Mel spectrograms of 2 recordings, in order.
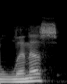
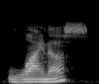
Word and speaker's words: Linus: by a guy named Linus Torvalds. Now, you may say Linus. He does not pronounce his name Linus.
